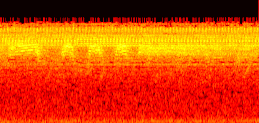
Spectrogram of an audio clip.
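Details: Japanese summer cicada chorus of minmin cicadas, a continuous very high hissing buzz with a faint pulsing waver, steady throughout with no other sounds.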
